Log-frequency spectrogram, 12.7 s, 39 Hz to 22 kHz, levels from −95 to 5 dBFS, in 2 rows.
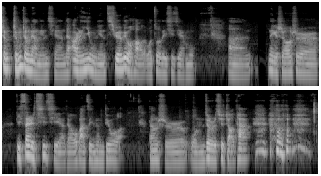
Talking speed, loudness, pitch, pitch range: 250 characters per minute, -28 LUFS, 115 Hz, 105-145 Hz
